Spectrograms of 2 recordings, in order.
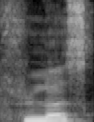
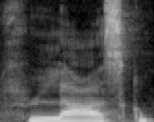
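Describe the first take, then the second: First: The vowel is a short 'uh' sound. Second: The vowel is a long 'aa' sound. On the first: The speaker calls it wrong. "इसको भी फ्लस्क नहीं पढ़ेंगे" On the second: The speaker calls it right. "फ्लास्क पढ़ेंगे"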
